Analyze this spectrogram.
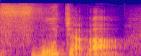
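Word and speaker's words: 푸 (福): 에, 푸. F 사운드. – 네. F 사운드. 푸.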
